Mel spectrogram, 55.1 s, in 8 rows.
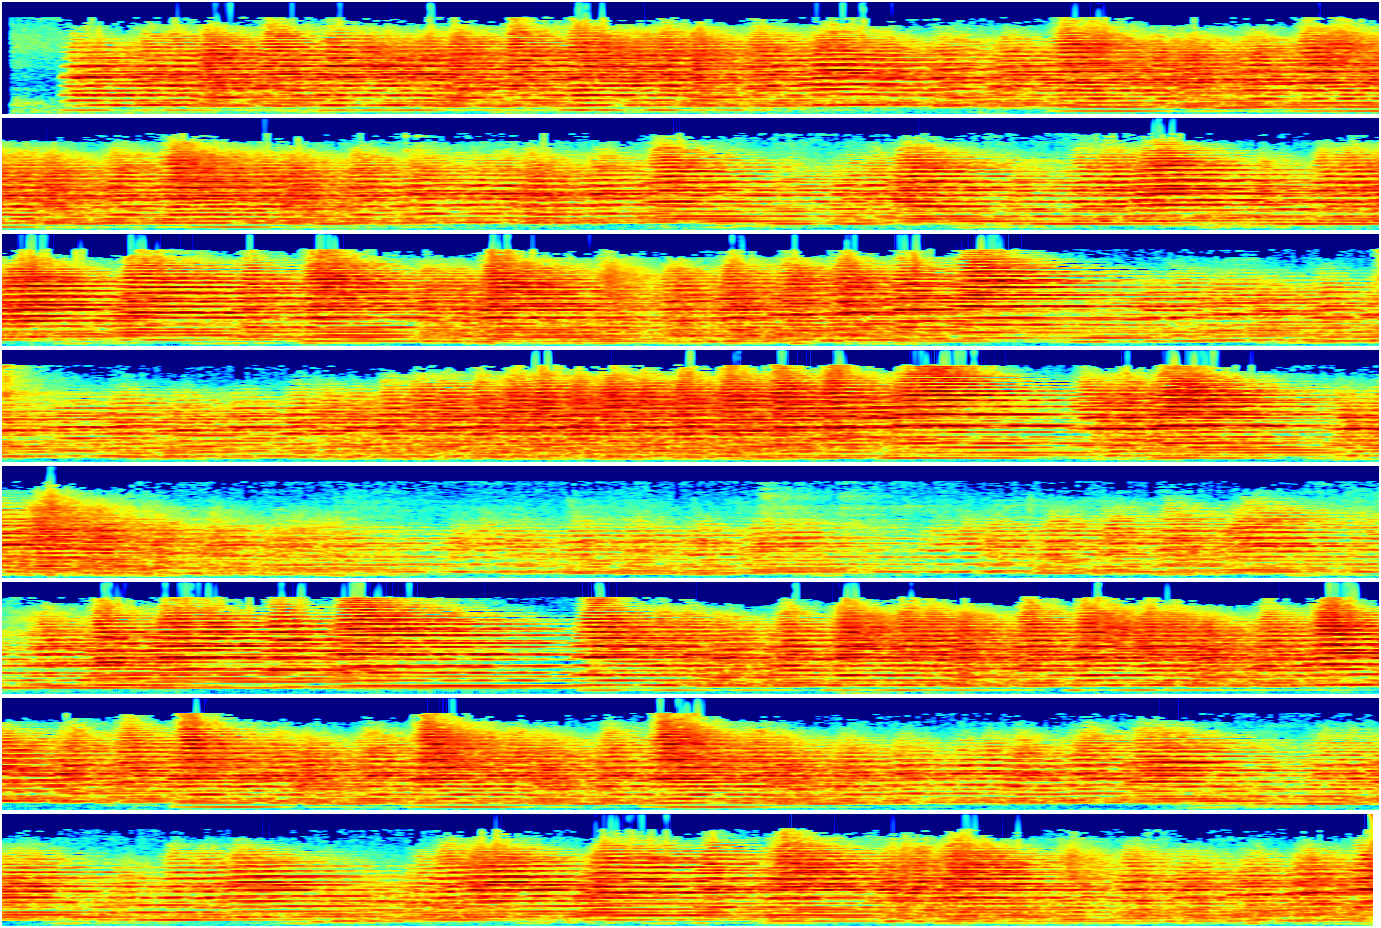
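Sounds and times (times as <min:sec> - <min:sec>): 
fanfare: 0:00.1 - 0:55.0.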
